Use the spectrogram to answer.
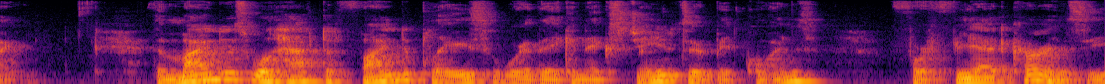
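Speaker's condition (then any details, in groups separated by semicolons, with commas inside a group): No condition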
